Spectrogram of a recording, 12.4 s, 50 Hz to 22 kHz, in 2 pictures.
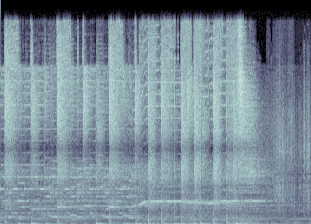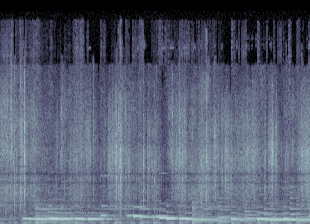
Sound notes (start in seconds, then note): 6.2 foliage rustling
